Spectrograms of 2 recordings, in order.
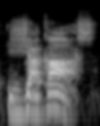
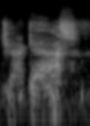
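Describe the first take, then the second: First: The first part sounds like French 'Jacques'. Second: The first part sounds like English 'jack'. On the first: The speaker calls it right. "it's pronounced Jacques, like Jacques Cousteau" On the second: The speaker calls it wrong. "not Jackass"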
